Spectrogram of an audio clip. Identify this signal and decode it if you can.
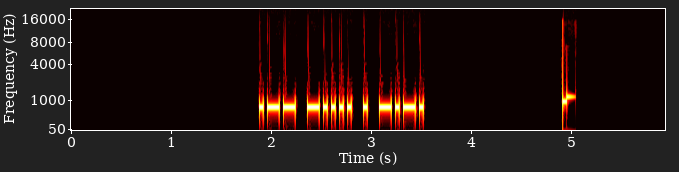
Morse code, heard as a keyed tone, about 30 wpm, 700 Hz. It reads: W6EC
